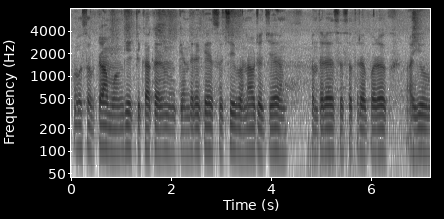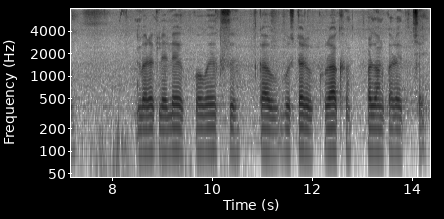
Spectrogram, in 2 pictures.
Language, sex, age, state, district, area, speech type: Maithili, male, 30-45, Bihar, Begusarai, urban, read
